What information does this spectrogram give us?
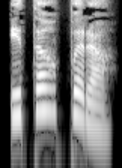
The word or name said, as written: ಇತ್ತಾಪಾರ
